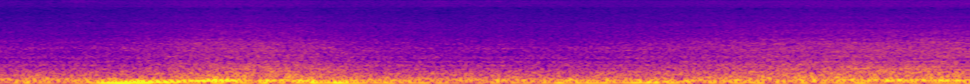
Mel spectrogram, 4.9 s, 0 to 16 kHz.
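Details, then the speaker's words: Chevy S-10 donor engine at operating temperature, oil pressure about 30 psi, after timing check, being revved: steady low rumble, short rise in engine speed, then even run with no knocks or misses; runs smoother the longer it runs. "Seems like the longer I let it run, the better it runs. Very, very smooth. Very nice."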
